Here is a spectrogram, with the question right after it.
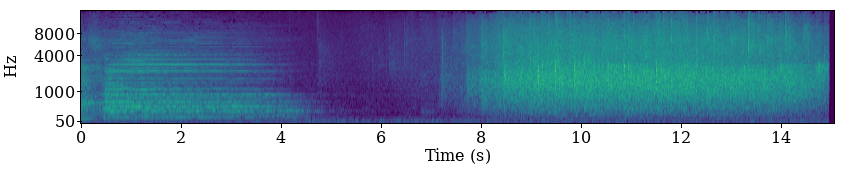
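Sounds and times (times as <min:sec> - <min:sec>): audience applauding: 0:07.2 - 0:15.0.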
